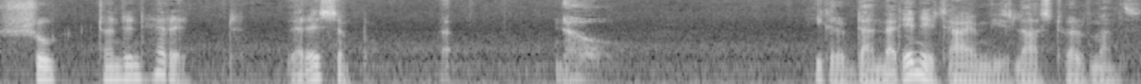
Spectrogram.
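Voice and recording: In a put-on character voice with a slightly mellow tone, the speaker moves at a fairly slow pace, making big pitch swings and long, frequent pauses. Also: man, extremely low pitch for a man.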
